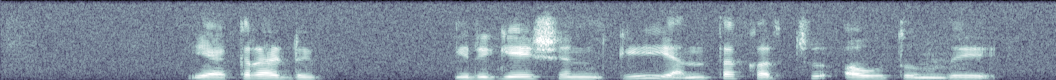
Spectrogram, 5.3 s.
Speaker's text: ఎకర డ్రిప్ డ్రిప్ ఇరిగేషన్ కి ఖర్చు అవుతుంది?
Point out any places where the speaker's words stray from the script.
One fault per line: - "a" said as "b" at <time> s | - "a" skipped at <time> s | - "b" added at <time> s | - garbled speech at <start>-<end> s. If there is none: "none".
- "డ్రిప్" skipped at 1.7 s
- "ఎంత" added at 3.3 s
